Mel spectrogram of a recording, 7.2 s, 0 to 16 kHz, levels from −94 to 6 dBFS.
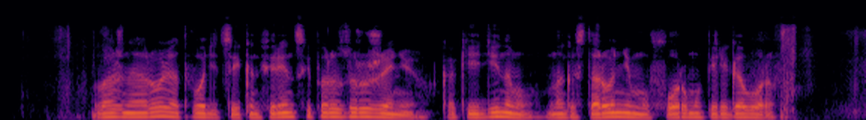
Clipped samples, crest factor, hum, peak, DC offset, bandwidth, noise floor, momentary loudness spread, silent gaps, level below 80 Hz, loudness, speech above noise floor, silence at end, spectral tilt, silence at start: under 0.1%; 18 dB; none; -18 dBFS; under 0.1%; 7.6 kHz; -67 dBFS; 8 LU; none; -62 dBFS; -36 LUFS; 32 dB; 0.6 s; -7.5 dB/octave; 0.75 s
